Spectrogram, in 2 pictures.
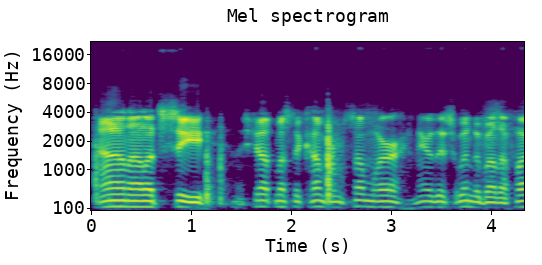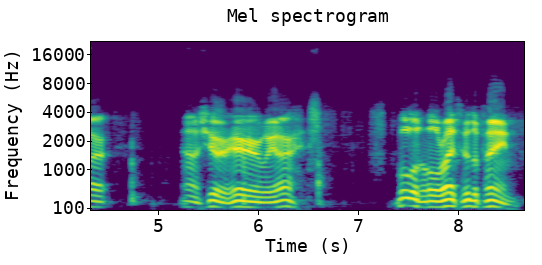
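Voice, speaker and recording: An actor playing an officious, suspicious young police sergeant in a 1950s radio drama, brusque and bossy. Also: male voice, medium pitch, steady tone, normal speed, pushed and bright, highs cut off, slight background noise, lightly acted. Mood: irritated, bossy.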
